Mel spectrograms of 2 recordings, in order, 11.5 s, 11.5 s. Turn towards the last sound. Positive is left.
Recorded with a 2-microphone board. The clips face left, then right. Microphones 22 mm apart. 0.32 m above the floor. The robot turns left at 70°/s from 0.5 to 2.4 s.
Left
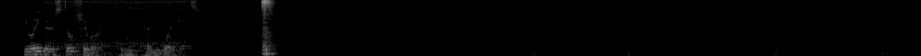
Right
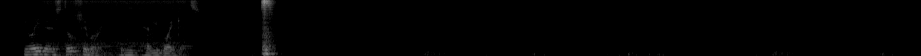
turn(degrees=0)  # may be behind; listen again after turning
